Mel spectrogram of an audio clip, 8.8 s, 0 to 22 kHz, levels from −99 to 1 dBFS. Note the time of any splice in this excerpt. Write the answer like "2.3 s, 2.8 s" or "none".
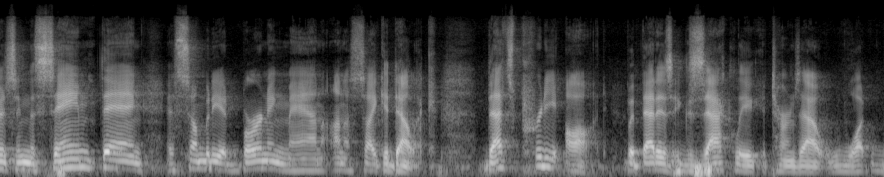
6.2 s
